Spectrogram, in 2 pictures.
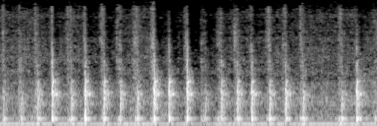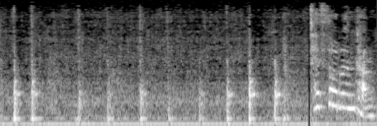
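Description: A knife cutting carrot into very fine julienne on a wooden cutting board: quick, even strokes about five a second, thinning out to scattered strokes after about five seconds. A steady low hum runs underneath.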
